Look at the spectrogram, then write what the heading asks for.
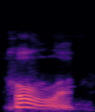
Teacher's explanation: Seakan-akan ada W-nya. Tapi jangan hullah. Jangan yang sempurna. W-nya sekedar lewat aja.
